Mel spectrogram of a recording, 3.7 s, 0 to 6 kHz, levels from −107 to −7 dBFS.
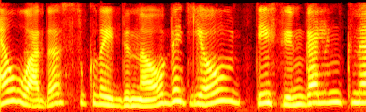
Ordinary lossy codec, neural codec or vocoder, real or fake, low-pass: AAC, 32 kbps; vocoder, 44.1 kHz, 128 mel bands every 512 samples, BigVGAN v2; fake; 5.4 kHz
